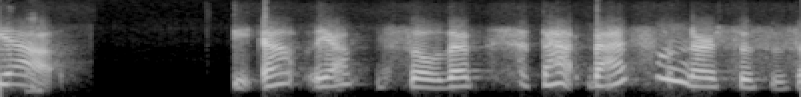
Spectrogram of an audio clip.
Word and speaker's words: Narcissus: Also, how do you say the name of this plant? It's a hoot trying to Google it and then finding narcissist come up every time. – Narcissus. – Okay. – Narcissus.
